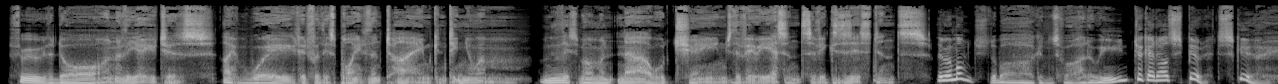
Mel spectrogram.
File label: Ageless sage and ghoulish goblin characters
